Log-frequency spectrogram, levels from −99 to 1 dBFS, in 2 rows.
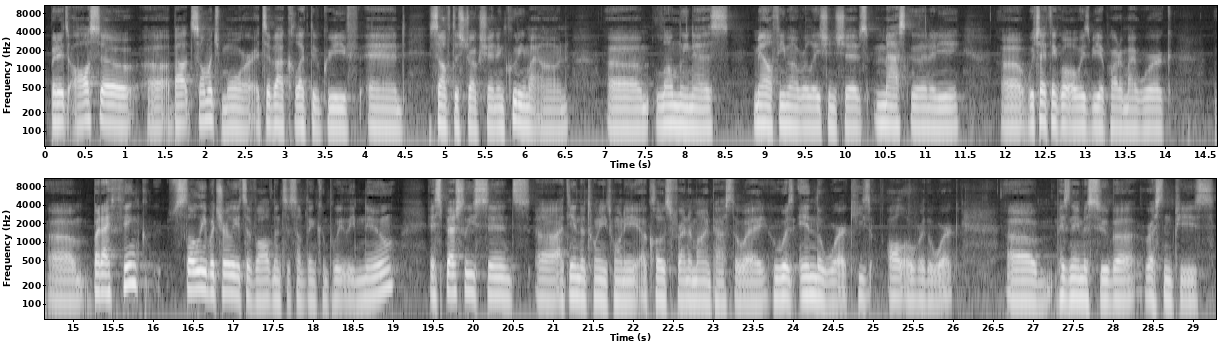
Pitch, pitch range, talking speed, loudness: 120 Hz, 115-130 Hz, 170 wpm, -19 LUFS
